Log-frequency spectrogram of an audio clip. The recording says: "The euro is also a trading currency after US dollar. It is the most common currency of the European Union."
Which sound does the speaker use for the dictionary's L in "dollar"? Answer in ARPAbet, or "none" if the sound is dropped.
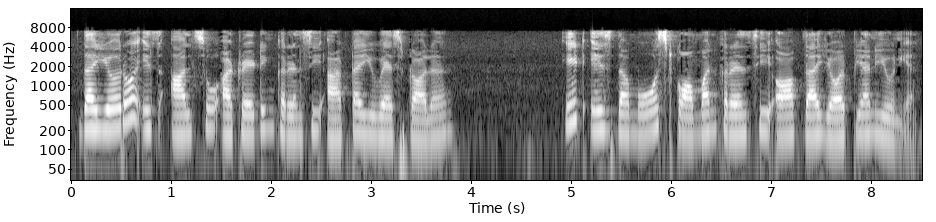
L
